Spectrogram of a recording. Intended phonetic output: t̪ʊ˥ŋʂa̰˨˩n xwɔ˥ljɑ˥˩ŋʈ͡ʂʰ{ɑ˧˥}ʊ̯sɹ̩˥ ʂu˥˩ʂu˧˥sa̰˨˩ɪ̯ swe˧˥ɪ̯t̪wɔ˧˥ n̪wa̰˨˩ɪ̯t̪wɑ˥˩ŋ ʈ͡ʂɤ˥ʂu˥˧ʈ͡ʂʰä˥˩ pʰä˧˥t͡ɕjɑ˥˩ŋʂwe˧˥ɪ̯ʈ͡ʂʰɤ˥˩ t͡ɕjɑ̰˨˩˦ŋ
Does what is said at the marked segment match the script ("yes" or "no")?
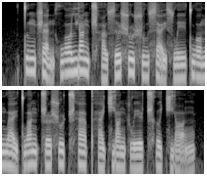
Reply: no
